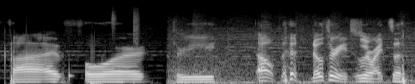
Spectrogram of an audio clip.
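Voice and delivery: ordinary talk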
